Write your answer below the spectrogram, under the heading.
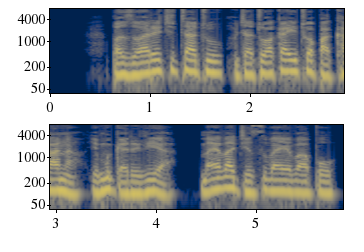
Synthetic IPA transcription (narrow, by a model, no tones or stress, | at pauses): pazuʋaɾe̞t͡ʃitatumut͡ʃatowakaitwapakʰanajo̞muɡʱaɾiriːa | maiʋad͡ʒe̞suʋaiʋaːpo̞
